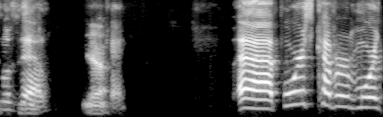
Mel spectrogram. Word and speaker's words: Moselle: It is pronounced the Moselle, like a Z. The Z. Moselle.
